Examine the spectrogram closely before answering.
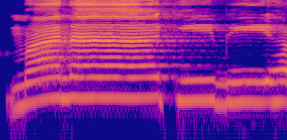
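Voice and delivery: मनाकिबिहा with the na and ha vowels drawn long; slow chanted मनाकिबिहा with long vowels; stretched na and ha. Shown as a demonstration. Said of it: "नून को भी खींच के अदा करना है और हा को भी".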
